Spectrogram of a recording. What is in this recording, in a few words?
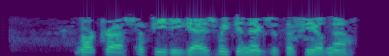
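Incident Tac 3, Scanner audio recording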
